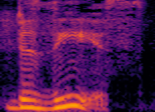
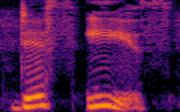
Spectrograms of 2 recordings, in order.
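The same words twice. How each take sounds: First: Said in the usual way. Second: Dis-ease, said as two parts, dis then ease; split dis-ease. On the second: Shown as a demonstration. Podcast guest splitting the word, dis-ease, in two.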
